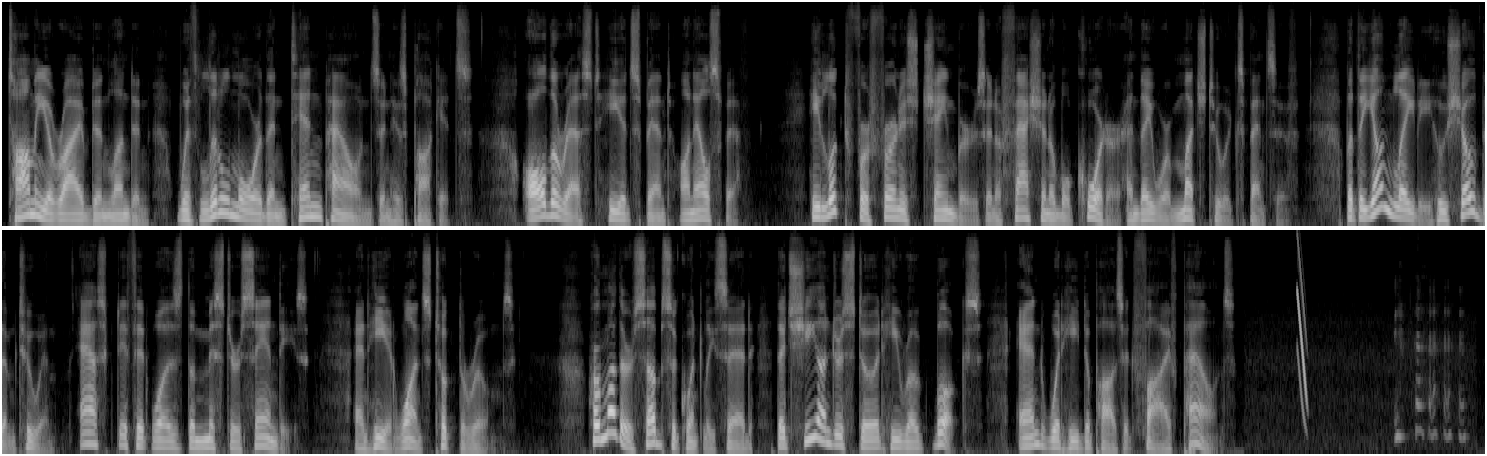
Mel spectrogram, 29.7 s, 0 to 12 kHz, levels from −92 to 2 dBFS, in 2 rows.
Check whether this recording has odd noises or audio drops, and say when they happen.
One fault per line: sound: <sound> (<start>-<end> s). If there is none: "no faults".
sound: chirp (27.8-27.9 s)
sound: laugh (28.7-29.5 s)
